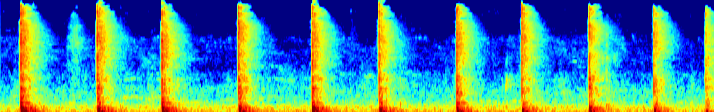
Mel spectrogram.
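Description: Basketball dribbled on a hard tiled floor in a steady rhythm: about ten sharp bounces, one every two-thirds of a second or so, each ringing briefly in the hall.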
